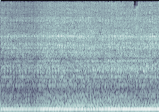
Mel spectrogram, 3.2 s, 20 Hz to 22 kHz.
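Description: An RV engine drones loudly and steadily with a deep hum while creeping through Orlando interstate traffic at about 15 miles an hour, unbroken for the whole stretch.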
